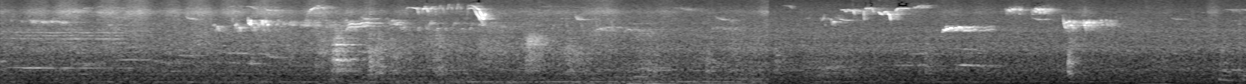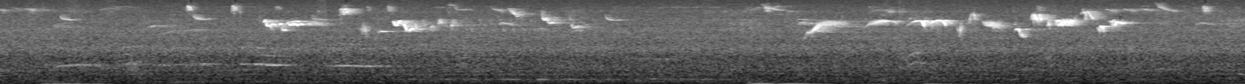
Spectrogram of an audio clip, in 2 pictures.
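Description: Small birds chirping: many short, high calls and quick gliding notes come in clusters over a steady soft hiss.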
